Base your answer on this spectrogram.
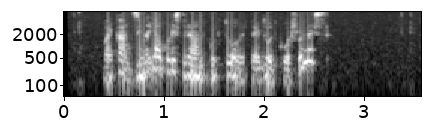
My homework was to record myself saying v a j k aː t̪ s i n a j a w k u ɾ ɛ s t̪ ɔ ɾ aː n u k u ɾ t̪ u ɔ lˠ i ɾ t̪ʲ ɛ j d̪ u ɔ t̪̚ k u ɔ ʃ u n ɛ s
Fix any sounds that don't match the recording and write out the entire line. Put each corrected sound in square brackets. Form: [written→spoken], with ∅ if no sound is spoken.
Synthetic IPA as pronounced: v a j k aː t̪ [s→z] i n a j a w k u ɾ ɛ s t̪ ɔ ɾ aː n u k u ɾ t̪ u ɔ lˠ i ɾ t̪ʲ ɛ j d̪ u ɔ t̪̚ k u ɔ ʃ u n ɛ s

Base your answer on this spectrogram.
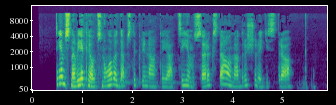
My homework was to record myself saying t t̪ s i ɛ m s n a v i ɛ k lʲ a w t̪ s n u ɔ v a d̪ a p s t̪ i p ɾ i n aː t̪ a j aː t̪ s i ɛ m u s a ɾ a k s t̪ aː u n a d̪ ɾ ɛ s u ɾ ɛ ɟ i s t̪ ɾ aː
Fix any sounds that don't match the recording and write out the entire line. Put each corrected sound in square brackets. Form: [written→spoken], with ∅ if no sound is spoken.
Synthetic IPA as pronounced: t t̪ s i ɛ m s n a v i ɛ k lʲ a w t̪ s n u ɔ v a d̪ a p s t̪ i p ɾ i n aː t̪ a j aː t̪ s i ɛ m u s a ɾ a k s t̪ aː u n a d̪ ɾ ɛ [s→ʃ] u ɾ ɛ ɟ i s t̪ ɾ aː

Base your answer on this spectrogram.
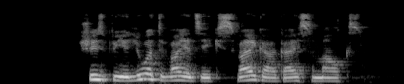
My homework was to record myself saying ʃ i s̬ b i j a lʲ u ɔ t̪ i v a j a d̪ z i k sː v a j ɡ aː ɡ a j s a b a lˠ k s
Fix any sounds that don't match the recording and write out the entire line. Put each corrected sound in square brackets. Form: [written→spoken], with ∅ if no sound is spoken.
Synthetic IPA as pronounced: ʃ i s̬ b i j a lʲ u ɔ t̪ i v a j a d̪ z [i→iː] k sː v a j ɡ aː ɡ a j s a [b→m] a lˠ k s

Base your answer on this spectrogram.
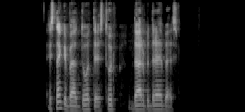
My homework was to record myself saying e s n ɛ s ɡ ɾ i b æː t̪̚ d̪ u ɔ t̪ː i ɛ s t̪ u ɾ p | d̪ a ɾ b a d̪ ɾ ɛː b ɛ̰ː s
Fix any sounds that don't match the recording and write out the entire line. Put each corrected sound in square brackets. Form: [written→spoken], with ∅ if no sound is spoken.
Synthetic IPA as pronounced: e s n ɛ [s→∅] ɡ ɾ i b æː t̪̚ d̪ u ɔ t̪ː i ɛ s t̪ u ɾ p | d̪ a ɾ b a d̪ ɾ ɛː b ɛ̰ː s

